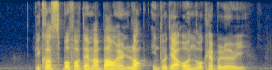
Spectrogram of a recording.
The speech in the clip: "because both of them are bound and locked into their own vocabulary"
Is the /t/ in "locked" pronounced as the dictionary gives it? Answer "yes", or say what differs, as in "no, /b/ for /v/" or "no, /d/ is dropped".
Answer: no, /t/ is dropped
